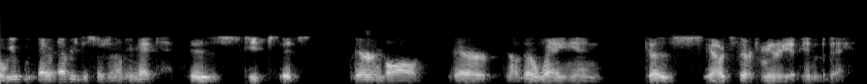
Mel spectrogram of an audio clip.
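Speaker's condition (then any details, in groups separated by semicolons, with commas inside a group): No condition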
